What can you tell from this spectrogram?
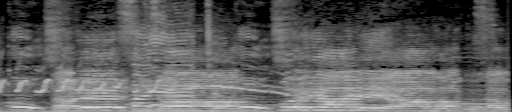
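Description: A group of voices singing a traditional Zulu chant (ingoma), with long held notes falling at the ends and short high rising calls in the first second.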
